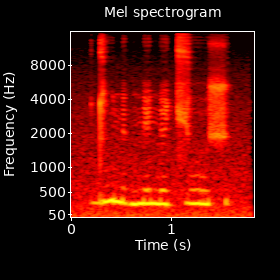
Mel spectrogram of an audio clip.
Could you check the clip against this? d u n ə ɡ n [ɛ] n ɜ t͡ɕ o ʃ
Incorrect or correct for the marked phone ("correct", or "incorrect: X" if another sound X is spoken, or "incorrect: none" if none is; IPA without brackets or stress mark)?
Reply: correct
